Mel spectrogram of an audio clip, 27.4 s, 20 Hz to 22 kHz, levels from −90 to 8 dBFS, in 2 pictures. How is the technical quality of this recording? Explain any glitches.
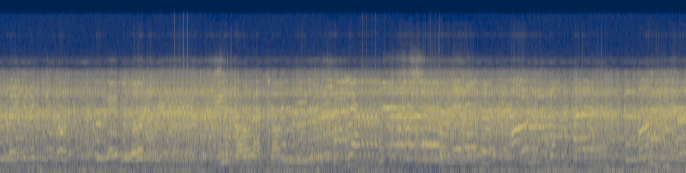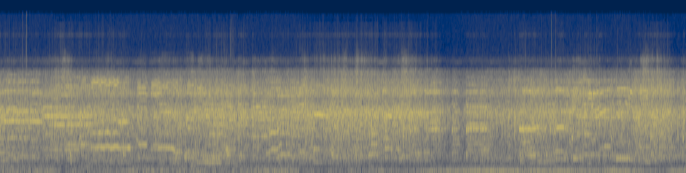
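The recording is marred by repeated-buffer stutters: six times, at 3.50, 7.25, 8.62, 11.95, 14.17 and 24.75 s, a slice of about 85 ms (which fits a 4096-sample buffer) replays with a hard join each time. New audio failed to arrive, so the device looped its last buffer: four extra plays at 3.50 and 7.25 s, two at 8.62 and 11.95 s, one at 14.17 and 24.75 s. Each is heard as a rhythmic stutter, with roughly a tenth to a third of a second of sound lost.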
